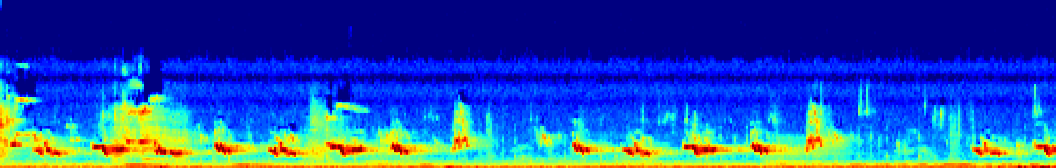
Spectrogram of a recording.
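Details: Male grackles displaying, giving shrill notes: short squeaky whistled calls with upward slides, repeated in quick irregular bursts through the recording, several birds overlapping, over a low rumbling background noise.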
